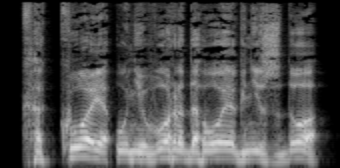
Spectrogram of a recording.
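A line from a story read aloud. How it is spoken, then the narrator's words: Loud laughter. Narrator (Russian): хохотала мама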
